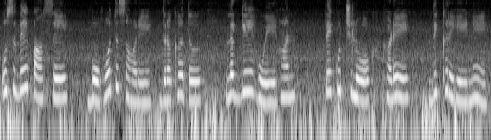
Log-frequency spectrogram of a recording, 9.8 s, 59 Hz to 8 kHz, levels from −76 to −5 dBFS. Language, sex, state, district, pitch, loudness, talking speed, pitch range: Punjabi, female, Punjab, Kapurthala, 255 Hz, -18 LUFS, 90 wpm, 230-290 Hz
